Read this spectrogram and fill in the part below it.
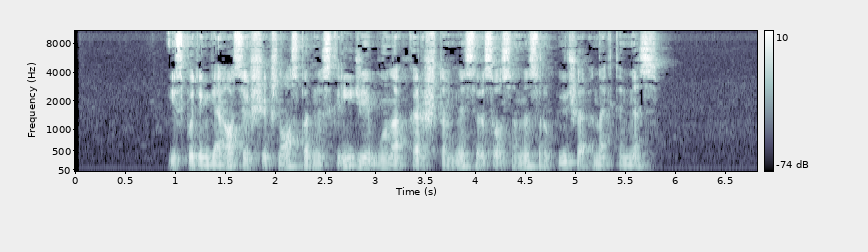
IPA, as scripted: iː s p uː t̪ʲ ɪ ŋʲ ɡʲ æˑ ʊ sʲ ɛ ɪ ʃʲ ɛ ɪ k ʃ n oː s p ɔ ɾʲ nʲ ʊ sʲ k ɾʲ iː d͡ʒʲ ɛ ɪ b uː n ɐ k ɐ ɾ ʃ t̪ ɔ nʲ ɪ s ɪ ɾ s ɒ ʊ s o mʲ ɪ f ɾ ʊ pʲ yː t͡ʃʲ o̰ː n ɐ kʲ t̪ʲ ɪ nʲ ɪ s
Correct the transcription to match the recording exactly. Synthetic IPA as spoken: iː s p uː d̪ʲ ɪ ŋʲ ɡʲ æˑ ʊ sʲ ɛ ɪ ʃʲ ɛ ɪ k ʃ n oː s p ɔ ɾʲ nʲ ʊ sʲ k ɾʲ iː d͡ʒʲ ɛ ɪ b uː n ɐ k ɐ ɾ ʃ t̪ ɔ mʲ ɪ s ɪ ɾ s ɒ ʊ s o mʲ ɪ s ɾ ʊ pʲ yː t͡ʃʲ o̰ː n ɐ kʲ t̪ʲ ɪ mʲ ɪ s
